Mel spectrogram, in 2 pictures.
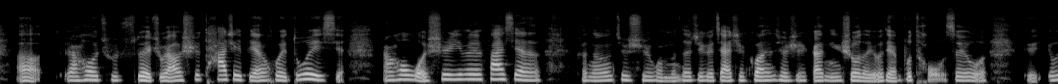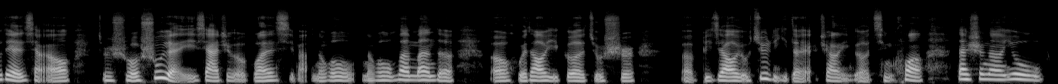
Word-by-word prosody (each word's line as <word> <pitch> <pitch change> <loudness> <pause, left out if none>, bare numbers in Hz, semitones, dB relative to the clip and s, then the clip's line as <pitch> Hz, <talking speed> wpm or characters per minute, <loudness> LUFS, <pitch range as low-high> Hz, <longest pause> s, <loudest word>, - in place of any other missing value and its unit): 呃， - - +1 0.2
然 185 0 0
后 205 0 +3
就 - - -18 0.3
对， 185 -3 +6
主 165 +2 -2
要 175 +3 +4
是 220 +3 -3
他 215 0 0
这 215 -1 +1
边 180 -1 +1
会 195 -2 +1
多 235 +6 +3
一 210 -3 +4
些。 200 - -7 0.4
然 195 0 -1
后 220 +1 +3
我 175 -5 +3
是 230 +5 0
因 230 0 +1
为 235 0 +3
发 235 0 +4
现， 200 -4 +1 0.3
可 - - -5
能 180 +2 0
就 205 0 -3
是 190 -1 -4
我 175 -3 -2
们 155 +1 -3
的 185 - 0
这 185 0 -3
个 175 - 0
价 175 -1 +2
值 185 0 -3
观 185 0 +2
就 190 -3 0
是 185 0 -4
刚 175 0 +2
您 175 0 -1
说 180 0 +2
得 155 -2 +1
有 170 - +2
点 160 -2 +1
不 180 - -1
同， 230 +3 -5
所 195 -4 -3
以 180 - +1
我 180 - -1 0.4
有 - - -6 0.2
有 215 - 0
点 185 -7 +4
想 190 -2 -3
要 160 +4 +1 0.2
就 190 - -5
是 185 - -2
说 175 0 0
疏 305 +8 +2
远 255 - +4
一 - - -4
下 185 -4 +2
这 180 0 -7
个 - - -3
关 165 +3 +1
系 190 - -8
吧， - - -7
能 160 - -4
够 180 0 0
能 - - -4
够 190 0 +1
慢 205 +1 +3
慢 200 0 +4
地， 170 -3 0 0.3
呃， 165 +2 +1
回 180 - -2
到 180 -1 +4
一 165 -1 -1
个 170 -2 +1
就 - - -4
是， 160 0 -4 0.4
呃， - - -4
比 165 -3 -5
较 175 -1 +4
有 - - -1
距 265 +9 0
离 - - -4
的 - - -3
这 - - -5
样 - - +1
一 - - -6
个 - - -4
情 - - -7
况。 190 -6 +2 0.3
但 240 0 +5
是 240 +1 -1
呢， 225 -2 +3
又 225 -5 +2
185 Hz, 270 characters per minute, -22 LUFS, 175-205 Hz, 0.4 s, 对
